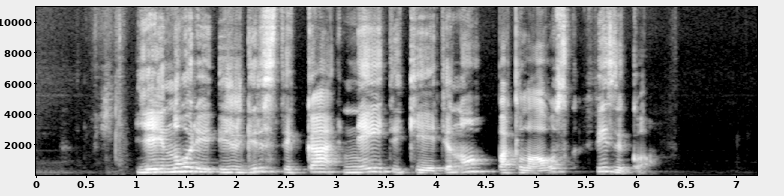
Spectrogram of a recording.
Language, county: Lithuanian, Šiauliai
